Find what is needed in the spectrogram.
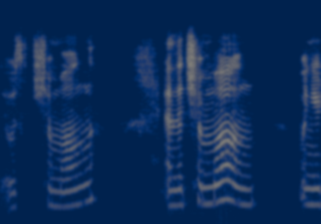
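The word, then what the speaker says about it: Chemung: indians had a word they called it was chamong and the chimong when you translate it means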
